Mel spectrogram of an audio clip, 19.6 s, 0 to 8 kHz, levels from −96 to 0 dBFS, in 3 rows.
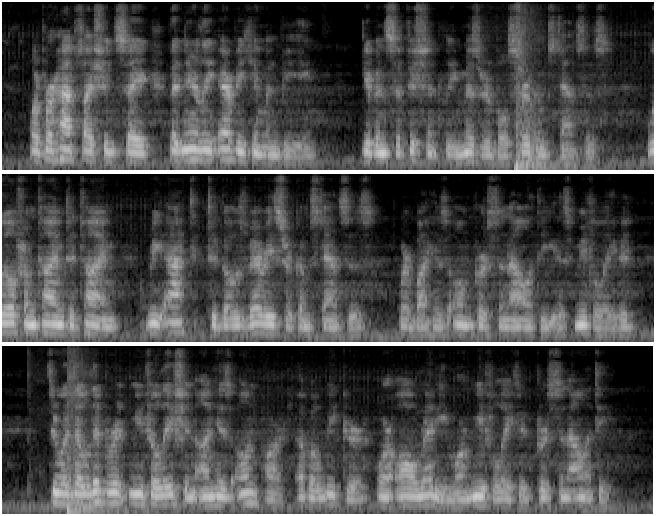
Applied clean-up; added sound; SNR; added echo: none; Train; 18 dB; reverberation time 0.2 s.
